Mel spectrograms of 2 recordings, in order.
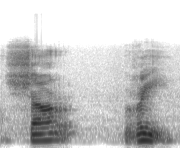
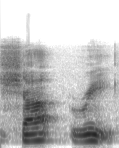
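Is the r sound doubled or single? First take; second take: doubled; single. First: The r is held and doubled. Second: The r is short and single. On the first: The speaker calls it right. "Shar, stop on the ra" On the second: The speaker calls it wrong. "this is not going to be"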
